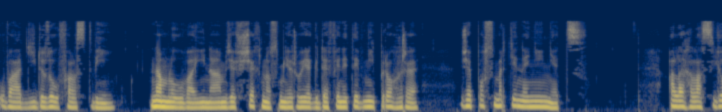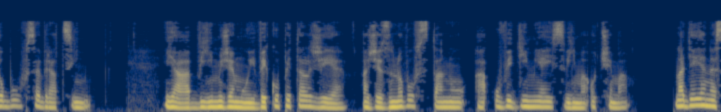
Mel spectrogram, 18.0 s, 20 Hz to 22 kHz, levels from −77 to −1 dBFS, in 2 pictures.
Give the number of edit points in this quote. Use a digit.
0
